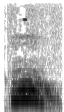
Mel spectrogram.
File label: gujarati me; હું [heum]; Object Pronouns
